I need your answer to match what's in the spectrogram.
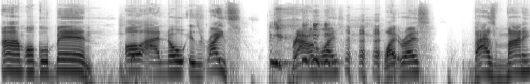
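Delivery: very high, slow, drawn-out comic character voice. Retelling a sketch about canceling Aunt Jemima: imitating Uncle Ben. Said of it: "And he was like".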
